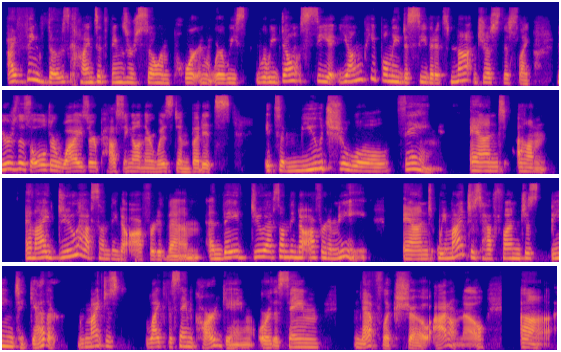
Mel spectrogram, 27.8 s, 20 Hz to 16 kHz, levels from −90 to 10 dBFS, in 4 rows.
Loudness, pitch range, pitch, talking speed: -19 LUFS, 180-250 Hz, 205 Hz, 190 wpm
